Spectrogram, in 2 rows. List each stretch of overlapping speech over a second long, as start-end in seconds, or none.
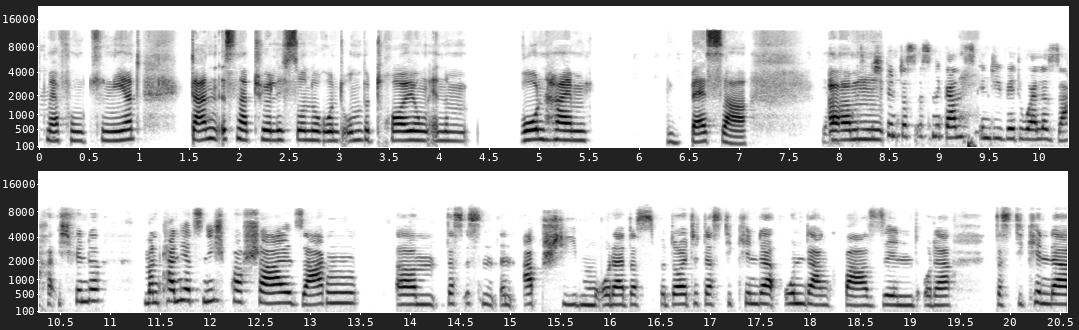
none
